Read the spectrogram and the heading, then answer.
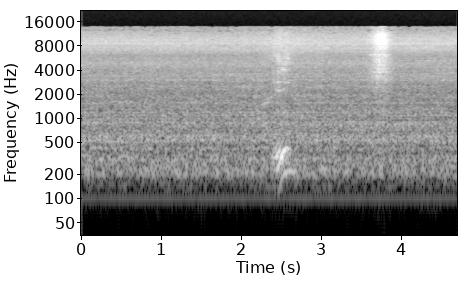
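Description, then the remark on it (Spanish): A washing machine runs at the start of a wash cycle as water enters it, with a steady, even whoosh of churning water and motor hum, while a voice briefly says a single word partway through. “Hace esa comunicación del agua, la lavadora, ese sonido característico.”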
